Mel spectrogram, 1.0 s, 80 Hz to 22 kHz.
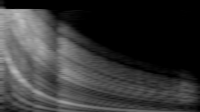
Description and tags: Laser Shot Small 1
Small laser gun shot.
